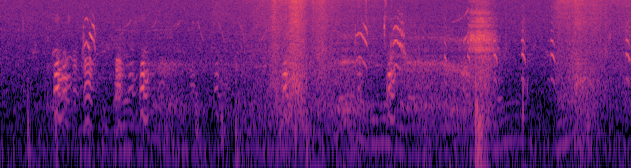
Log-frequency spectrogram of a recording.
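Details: A red-wattled lapwing in Sariska Tiger Reserve, Aravali Hills, gives loud, shrill, piercing alarm notes in quick bursts, repeated several times over a few seconds, with a couple of rushing noise bursts.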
